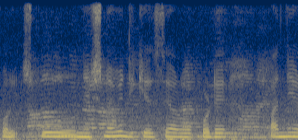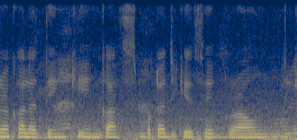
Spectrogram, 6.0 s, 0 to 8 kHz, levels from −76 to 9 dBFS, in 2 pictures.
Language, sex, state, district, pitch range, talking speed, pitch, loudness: Nagamese, female, Nagaland, Dimapur, 195-215 Hz, 180 wpm, 205 Hz, -14 LUFS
